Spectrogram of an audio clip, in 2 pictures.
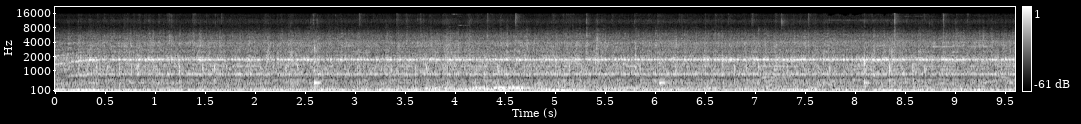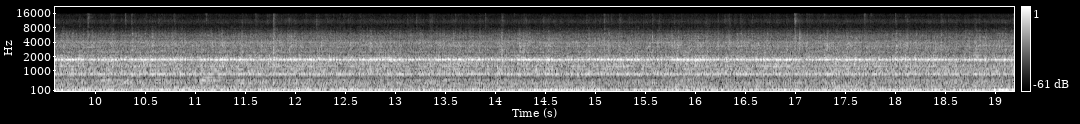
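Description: Bowl-lift stand mixer running steadily at medium speed, a constant motor whine, beating creamed butter while beaten egg is added a little at a time.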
